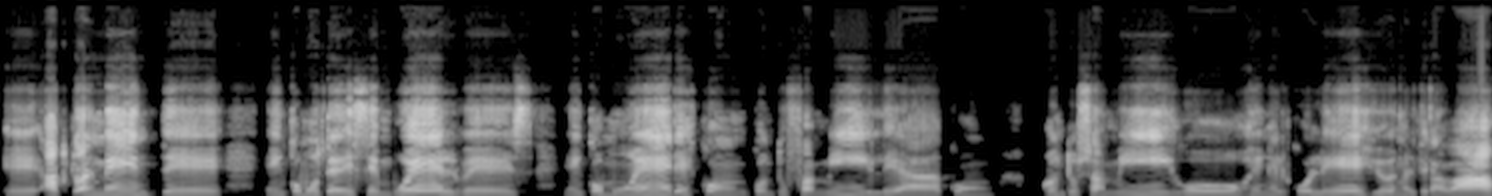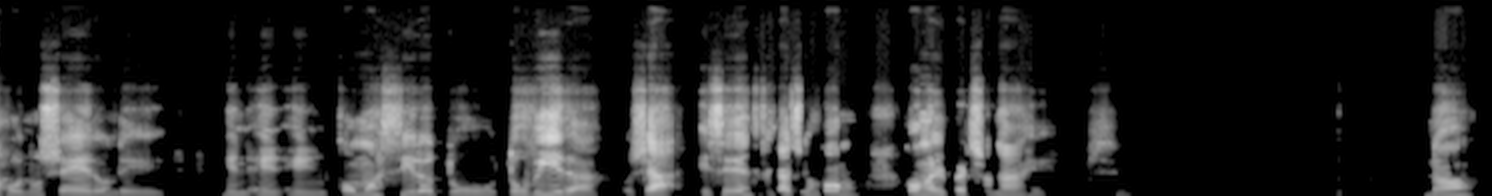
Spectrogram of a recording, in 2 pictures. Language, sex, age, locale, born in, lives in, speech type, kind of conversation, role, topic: Spanish, female, 50-54, es-CL, Venezuela, Portugal, conversation, podcast, host, ¿Qué personaje de ficción sientes que te representa?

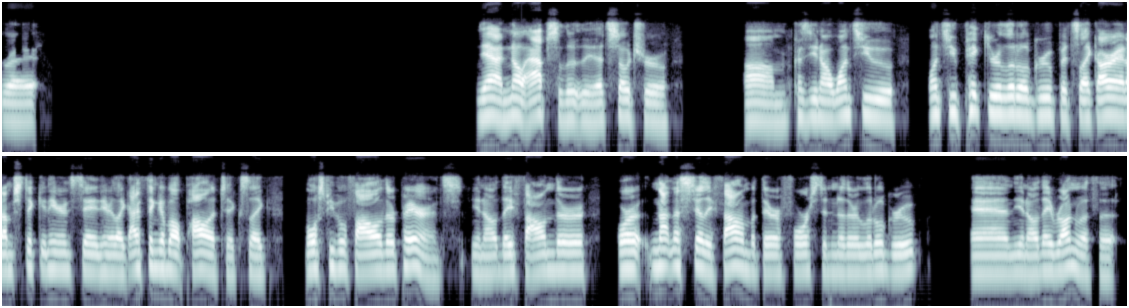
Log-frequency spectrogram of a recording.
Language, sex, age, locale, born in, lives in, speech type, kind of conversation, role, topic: English, male, 20-24, en-US, United States, United States, conversation, podcast, host, How is social media changing the way we build and maintain community relationships?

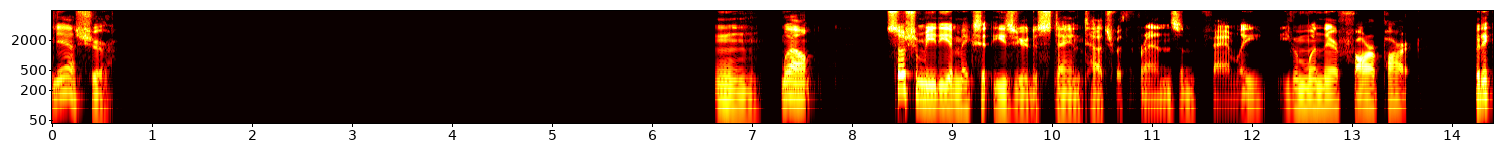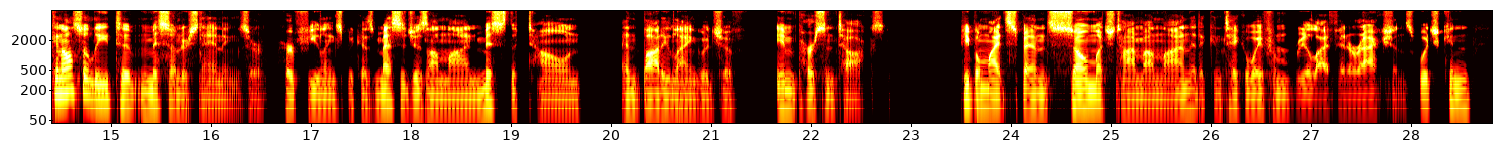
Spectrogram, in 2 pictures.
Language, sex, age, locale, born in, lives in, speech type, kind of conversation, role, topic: English, male, 35-39, en-US, United States, United States, read, expert-assistant, expert, How does social media affect personal relationships?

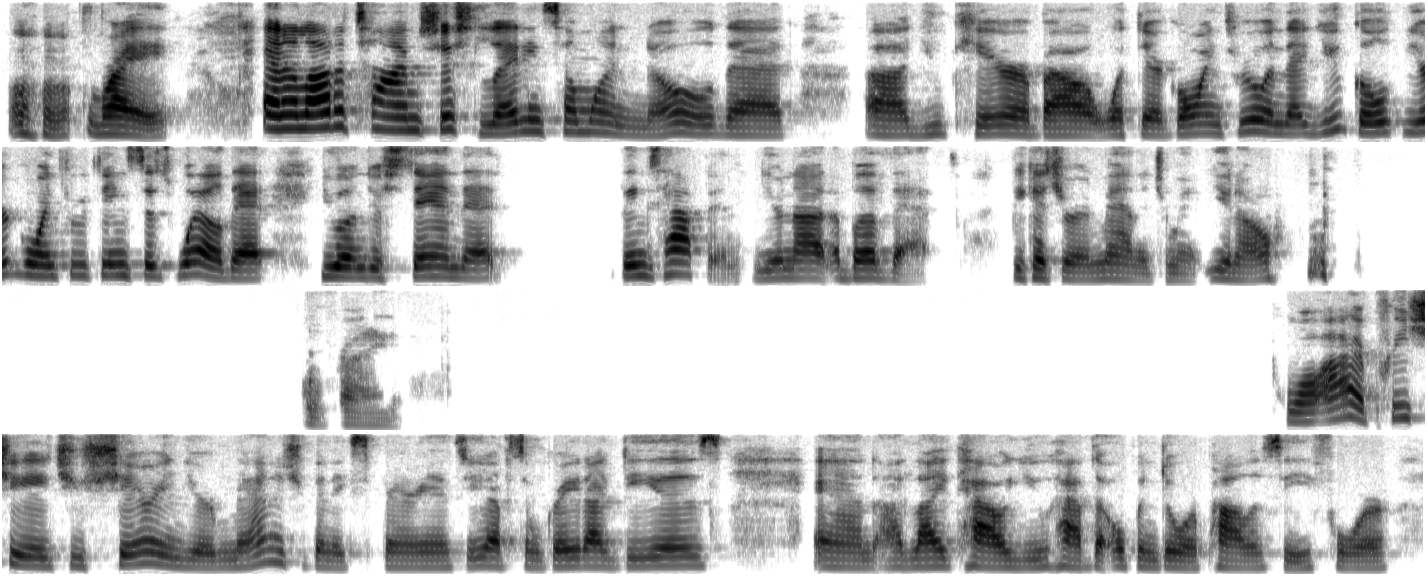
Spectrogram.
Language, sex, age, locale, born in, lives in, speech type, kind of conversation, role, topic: English, female, 55-59, en-US, United States, United States, conversation, podcast, host, What are effective ways to resolve misunderstandings while maintaining respect and understanding?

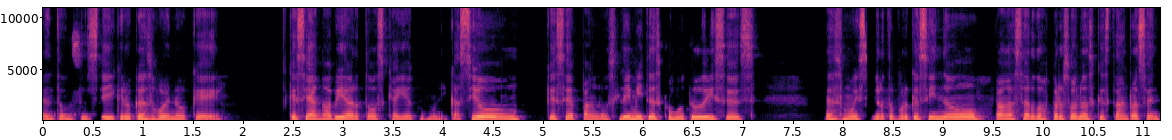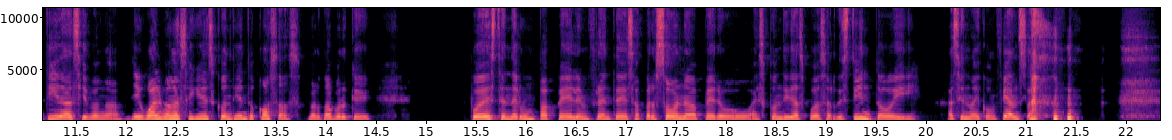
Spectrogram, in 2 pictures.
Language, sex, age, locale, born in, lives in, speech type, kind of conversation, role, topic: Spanish, female, 35-39, es-PE, Peru, United States, conversation, unstructured, none, ¿Qué papel juega la confianza en tus relaciones personales?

